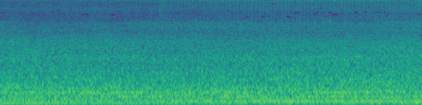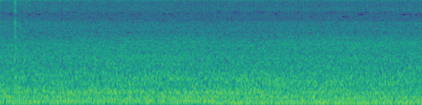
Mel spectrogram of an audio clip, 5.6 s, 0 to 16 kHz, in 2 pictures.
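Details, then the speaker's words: 2006 Ford Ranger 2.3L: smooth, even idle with a steady low hum and no knocks, ticks or misses, running healthy. "listen to a run runs like a sewing machine"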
